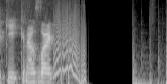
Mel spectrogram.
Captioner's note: abrupt record scratch sound effect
